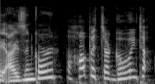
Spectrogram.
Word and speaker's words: Isengard: The hobbits are going to Isengard.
